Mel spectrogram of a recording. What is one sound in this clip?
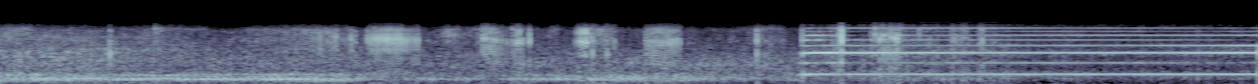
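A melodica plays short notes and then holds a steady chord.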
